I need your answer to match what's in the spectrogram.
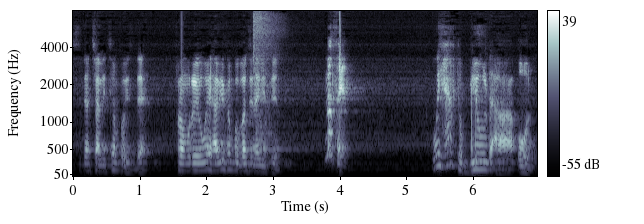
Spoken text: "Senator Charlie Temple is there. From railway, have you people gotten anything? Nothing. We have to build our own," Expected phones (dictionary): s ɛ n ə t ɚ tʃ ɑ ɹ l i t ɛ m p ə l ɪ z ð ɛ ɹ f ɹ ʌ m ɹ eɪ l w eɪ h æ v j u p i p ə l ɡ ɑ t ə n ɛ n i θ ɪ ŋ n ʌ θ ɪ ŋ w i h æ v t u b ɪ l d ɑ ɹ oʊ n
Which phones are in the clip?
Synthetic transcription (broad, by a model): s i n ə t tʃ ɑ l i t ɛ m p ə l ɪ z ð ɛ f ɹ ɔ m ɹ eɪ w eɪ h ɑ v j u p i p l ɡ ɑ t ə n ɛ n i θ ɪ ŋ n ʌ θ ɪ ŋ w i h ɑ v t u b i l d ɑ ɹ oʊ n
